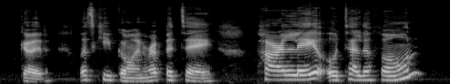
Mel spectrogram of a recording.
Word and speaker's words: parler: And remember that ER ending is an A sound. Again, it's regarder, parler, écouter.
